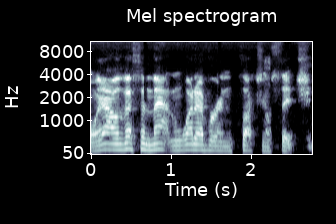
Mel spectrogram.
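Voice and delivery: mock drunken speech. Retelling what a friend said on live shows: imitating someone drunk. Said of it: "he was a little snozzled".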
